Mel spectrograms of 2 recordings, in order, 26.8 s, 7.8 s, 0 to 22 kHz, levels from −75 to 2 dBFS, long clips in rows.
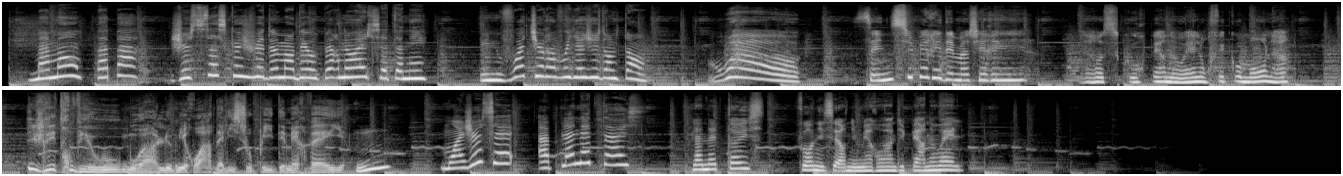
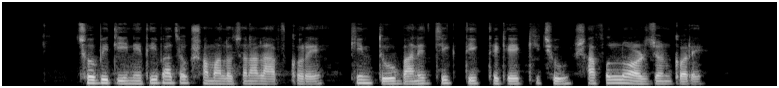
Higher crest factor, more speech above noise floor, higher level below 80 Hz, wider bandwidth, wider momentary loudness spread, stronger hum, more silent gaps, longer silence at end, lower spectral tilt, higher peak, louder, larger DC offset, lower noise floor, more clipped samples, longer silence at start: second, 12 dB vs 18 dB; second, 54 dB vs 63 dB; first, -32 dBFS vs -58 dBFS; first, over 20 kHz vs 8.2 kHz; first, 16 LU vs 7 LU; neither; neither; first, 2.7 s vs 0.75 s; about the same, -5 dB/octave vs -6 dB/octave; about the same, 0 dBFS vs -2 dBFS; first, -12 LUFS vs -19 LUFS; neither; second, -66 dBFS vs -81 dBFS; neither; second, 0.05 s vs 0.75 s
